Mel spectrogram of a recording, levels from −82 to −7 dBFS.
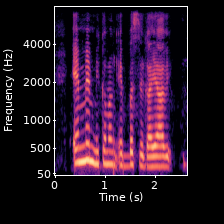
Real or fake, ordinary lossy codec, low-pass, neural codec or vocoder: real; AAC, 48 kbps; 7.2 kHz; none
